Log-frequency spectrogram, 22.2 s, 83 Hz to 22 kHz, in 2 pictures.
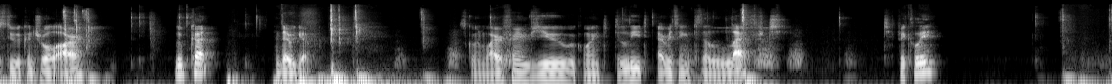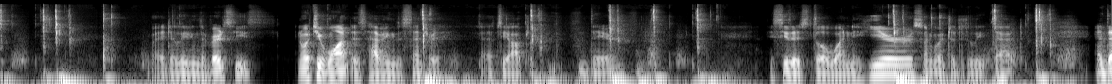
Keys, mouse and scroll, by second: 0.8 ctrl+r, 2.5 middle click, 3.3 KP_7, 3.6 z, 4.9 click, 7.1 scroll up 5, 7.6 shift+middle click, 8.4 shift+click, 10.9 scroll down 4, 11.3 shift+middle click, 11.7 x, 12.9 middle click, 15.4 Tab, 15.9 middle click, 16.5 Tab, 17.2 KP_7, 17.8 shift+middle click, 18.1 scroll up 1, 18.8 scroll up 9, 19.3 click, 20.1 x, 20.8-21.1 scroll down 9, 21.1 shift+middle click, 21.5 Tab.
